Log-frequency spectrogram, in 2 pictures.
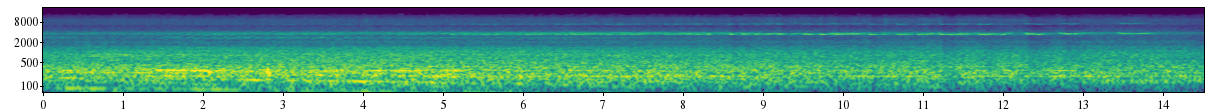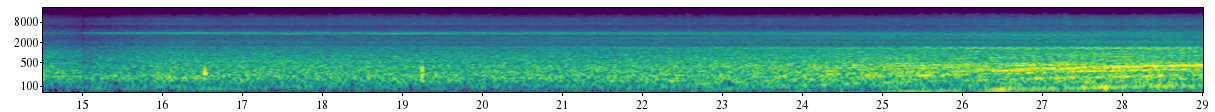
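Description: Train running on the main line with a high, steady wheel squeal over the rumble of the wheels. The sound dips briefly about halfway, and a rising whine comes in near the end.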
